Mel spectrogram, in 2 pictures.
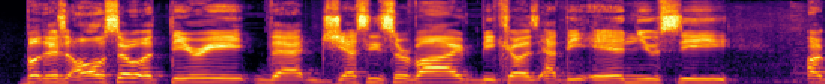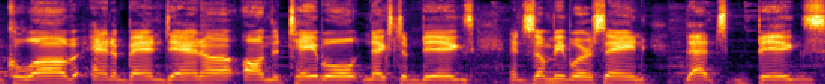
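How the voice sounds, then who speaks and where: Against noticeable background noise, a man with a fairly high pitch speaks at a fairly slow pace, his monotone, flat intonation matched by very even loudness. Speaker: gaming video host. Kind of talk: solo spoiler discussion. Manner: slurring when tired.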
